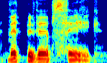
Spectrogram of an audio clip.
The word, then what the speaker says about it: Wettbewerbsfähig: Wettbewerbsfähig. Wettbewerb. It's an S, not it's a C sound.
